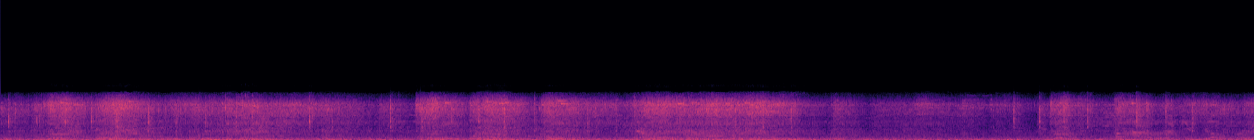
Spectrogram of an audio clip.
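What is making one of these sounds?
Sword slashes and clashing battle effects play loudly through a television speaker.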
